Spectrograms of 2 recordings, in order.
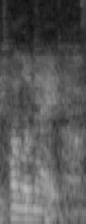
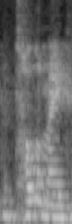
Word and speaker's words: Ptolemaic: Again, Don't pronounce the P, it's only Ptolemaic. Ptolemaic theory.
